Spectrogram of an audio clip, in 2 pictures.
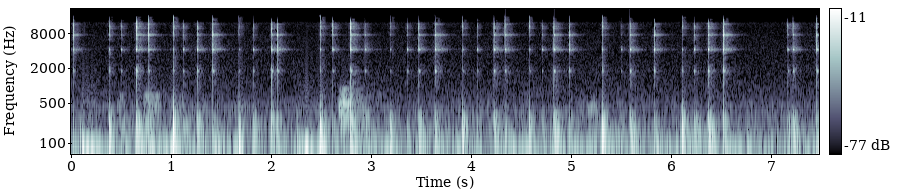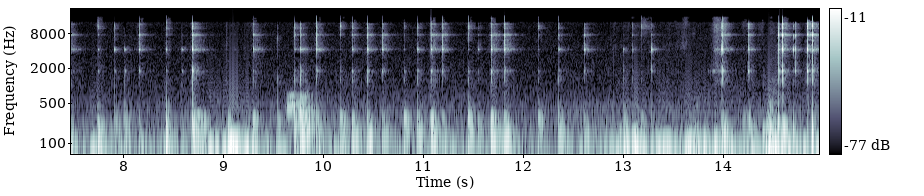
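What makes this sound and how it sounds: Long nails tap rapidly and continuously on a hand-sized amber glass jar filled with candle wax and bearing a paper label. The taps are quiet, short clicks with a bright, high glassy tick over a soft low thud, each dying away almost instantly.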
